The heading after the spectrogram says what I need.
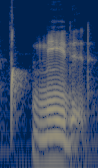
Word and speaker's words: needed: Congratulations to those who chose needed. Need ends with the d sound, so the ed is pronounced id.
